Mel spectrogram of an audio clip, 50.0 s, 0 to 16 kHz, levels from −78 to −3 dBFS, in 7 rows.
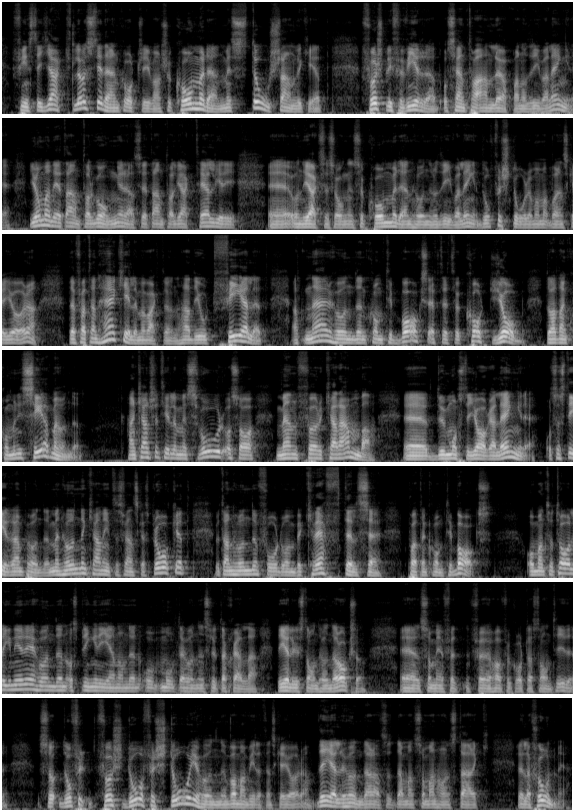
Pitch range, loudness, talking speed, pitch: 100-135 Hz, -25 LUFS, 205 wpm, 110 Hz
